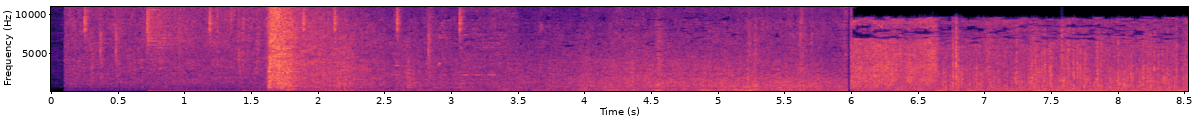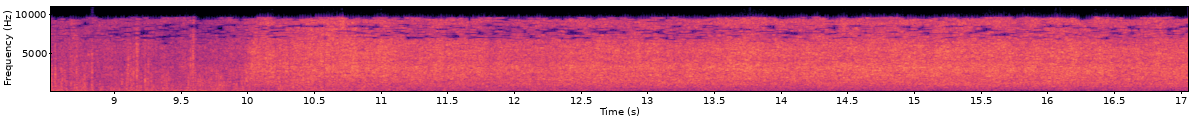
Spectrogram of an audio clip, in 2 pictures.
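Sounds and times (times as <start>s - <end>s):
wind buffeting microphone: 3.5s - 13.3s.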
